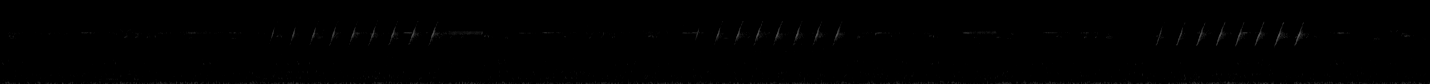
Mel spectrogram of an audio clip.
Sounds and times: Insect noise 0:00.0 - 0:14.3

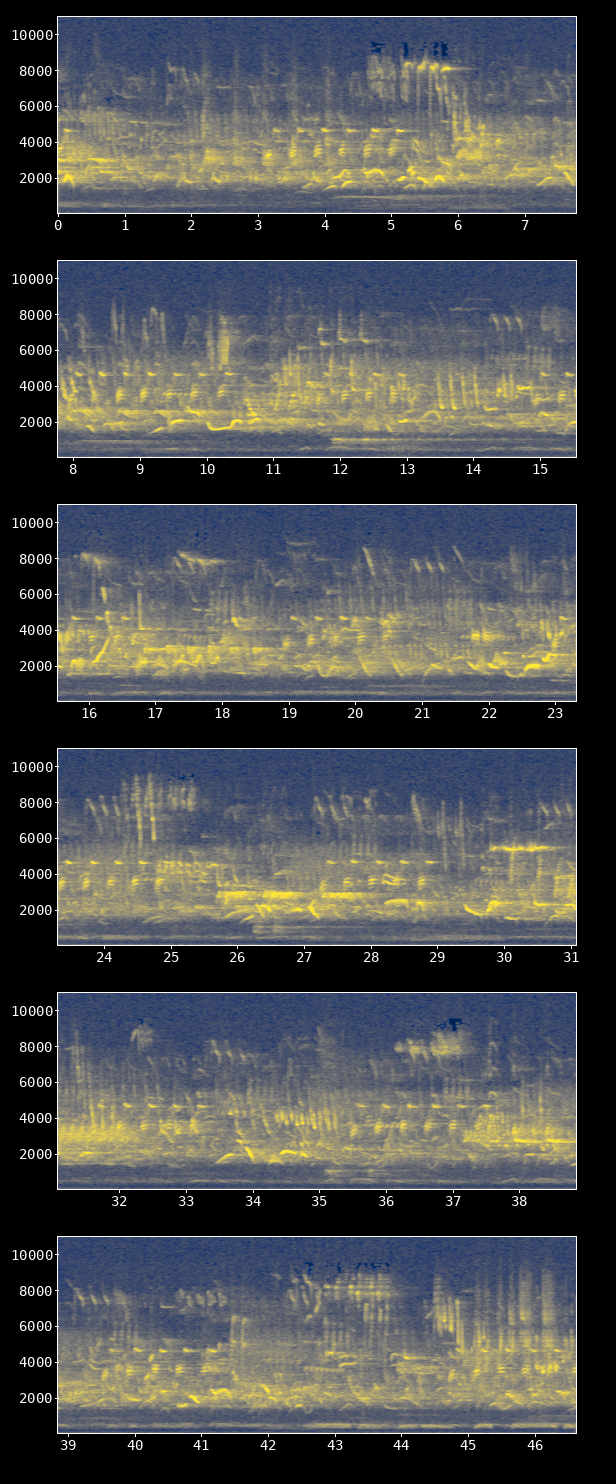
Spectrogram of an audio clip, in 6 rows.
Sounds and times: Blackbirds 0:00.0 - 0:46.6
Pheasants 0:00.0 - 0:46.6
Robins 0:00.0 - 0:46.6
Carrion Crows 0:21.6 - 0:30.9

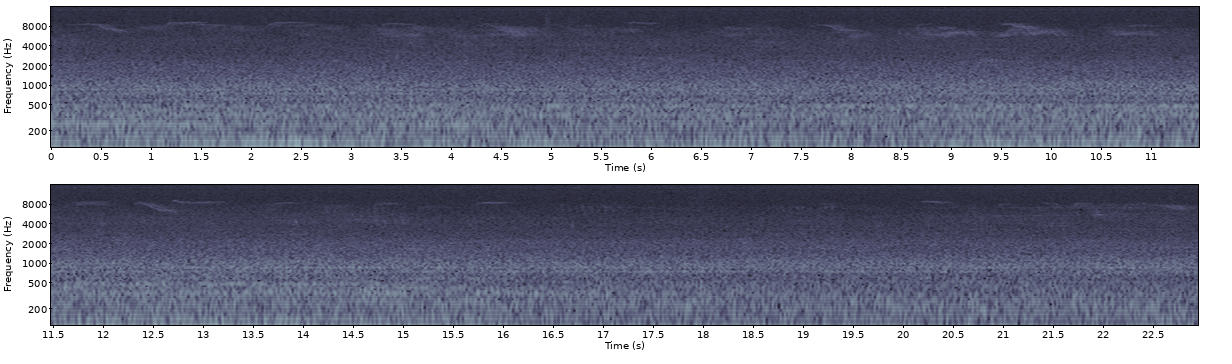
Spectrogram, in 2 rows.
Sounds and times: bass of traffic 0:00.0 - 0:22.9

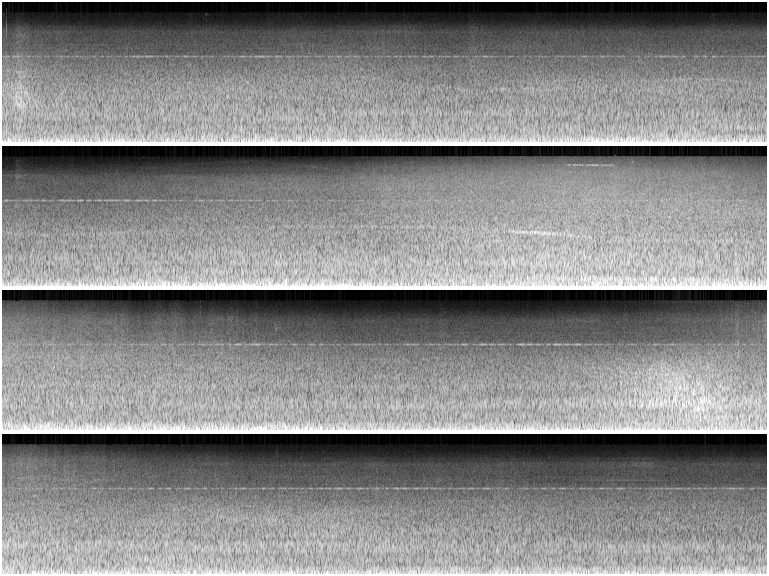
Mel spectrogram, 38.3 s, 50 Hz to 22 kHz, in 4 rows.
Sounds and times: Wasted Sound of a Factory 0:00.0 - 0:38.2

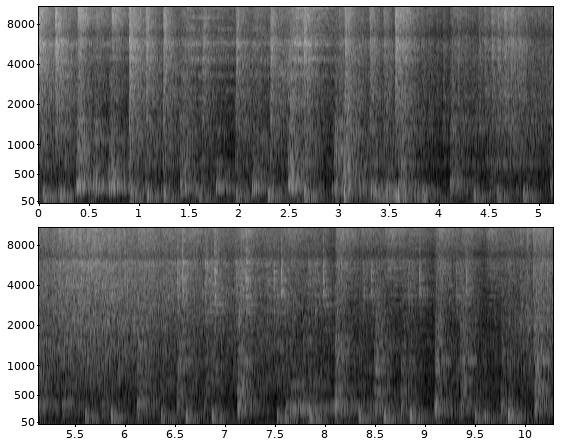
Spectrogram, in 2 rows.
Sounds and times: various percussion instrument 0:00.0 - 0:10.2

